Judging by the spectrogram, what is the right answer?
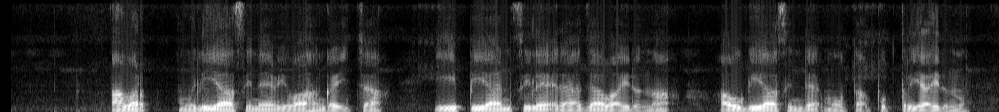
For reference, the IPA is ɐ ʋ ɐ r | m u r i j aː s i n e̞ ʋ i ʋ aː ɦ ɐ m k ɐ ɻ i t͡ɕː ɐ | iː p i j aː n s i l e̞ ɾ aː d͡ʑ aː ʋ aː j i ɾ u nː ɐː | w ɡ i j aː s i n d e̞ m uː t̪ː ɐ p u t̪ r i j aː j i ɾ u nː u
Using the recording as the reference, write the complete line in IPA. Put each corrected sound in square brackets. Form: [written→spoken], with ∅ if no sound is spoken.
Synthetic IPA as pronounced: ɐ ʋ ɐ r | m u [r→l] i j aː s i n e̞ ʋ i ʋ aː ɦ ɐ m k ɐ ɻ i t͡ɕː ɐ | iː p i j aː n s i l e̞ ɾ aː d͡ʑ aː ʋ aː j i ɾ u nː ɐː | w ɡ i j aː s i n d e̞ m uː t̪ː ɐ p u t̪ r i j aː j i ɾ u nː u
